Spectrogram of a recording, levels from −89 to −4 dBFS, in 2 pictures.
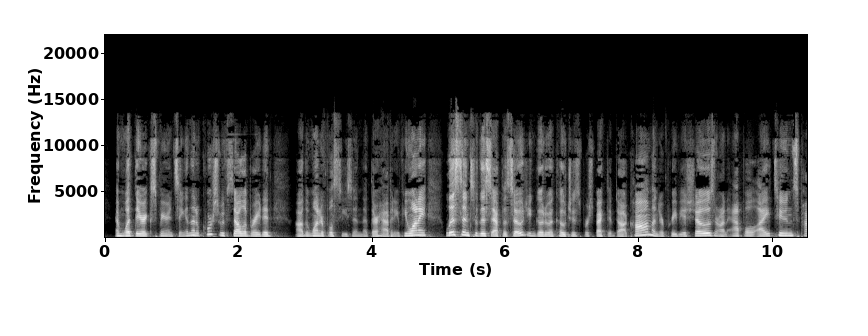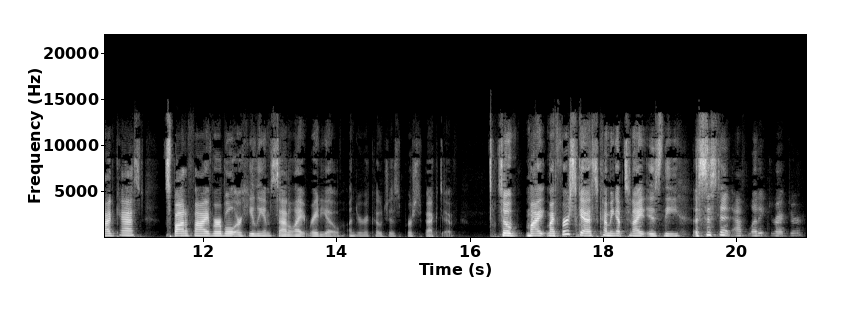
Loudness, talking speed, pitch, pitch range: -18 LUFS, 175 wpm, 205 Hz, 180-225 Hz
